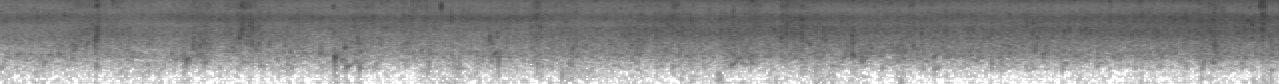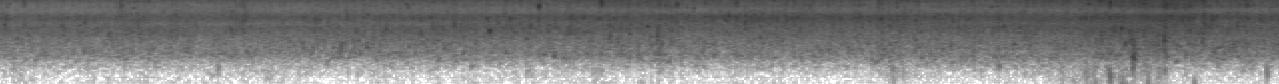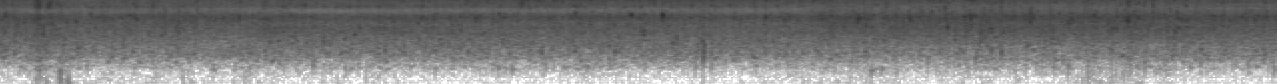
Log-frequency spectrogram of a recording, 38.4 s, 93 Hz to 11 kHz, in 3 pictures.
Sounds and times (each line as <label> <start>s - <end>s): Stream sound 0.0s - 38.3s
Walking along the river 23.0s - 28.8s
